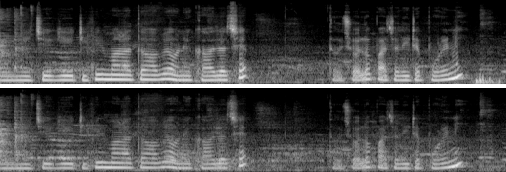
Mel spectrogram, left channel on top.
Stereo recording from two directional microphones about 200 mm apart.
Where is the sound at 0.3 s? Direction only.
20° left (ahead or behind).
